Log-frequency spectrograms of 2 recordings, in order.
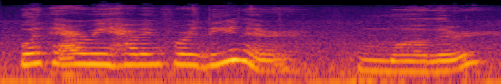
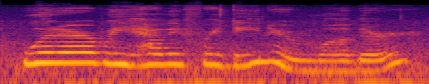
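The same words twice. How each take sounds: Both takes have the same delivery.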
